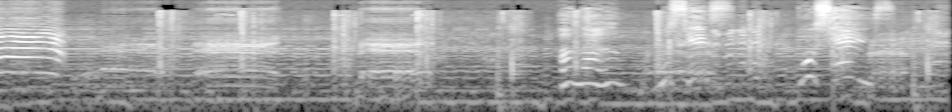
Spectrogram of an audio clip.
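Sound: sheep bleating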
